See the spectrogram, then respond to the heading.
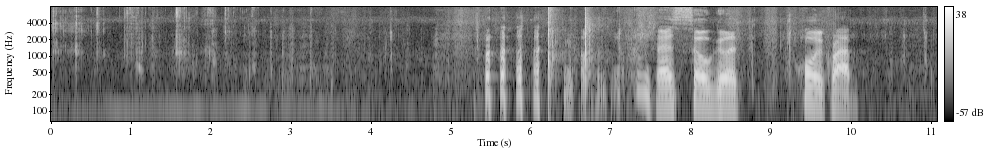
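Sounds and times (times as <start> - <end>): man chewing crunchy shell: 0.0 - 4.8, 10.1 - 11.0
man laughing: 4.8 - 7.7.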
